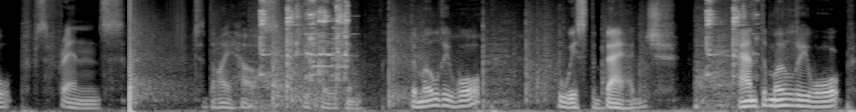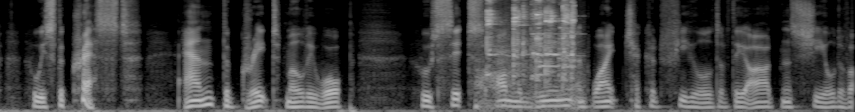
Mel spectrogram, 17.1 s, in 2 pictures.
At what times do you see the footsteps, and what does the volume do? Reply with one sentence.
The footsteps can't be heard in this clip.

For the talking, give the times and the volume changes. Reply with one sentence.
The talking can be heard from 0.0 to 17.0 s, getting louder then quieter.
